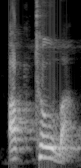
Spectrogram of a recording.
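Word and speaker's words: October: September সেপ্টেম বা right অক্টোবা আচ্ছা আর যদি শব্দের শেষে থাকে তাহলে ব্রিটিশ উচ্চারণে আর উচ্চারিত হয় না ব্রিটিশ উচ্চারণে আর উচ্চারিত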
